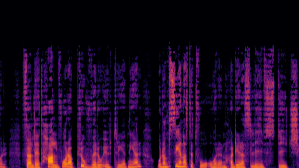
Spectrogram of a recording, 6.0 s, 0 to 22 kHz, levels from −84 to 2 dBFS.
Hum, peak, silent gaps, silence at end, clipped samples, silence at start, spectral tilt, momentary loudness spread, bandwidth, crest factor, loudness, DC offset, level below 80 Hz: none; -2 dBFS; none; 0 s; under 0.1%; 0 s; -5 dB/octave; 11 LU; 16.5 kHz; 22 dB; -24 LUFS; under 0.1%; -62 dBFS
